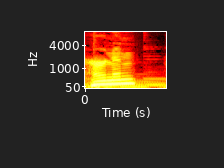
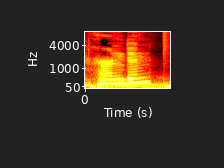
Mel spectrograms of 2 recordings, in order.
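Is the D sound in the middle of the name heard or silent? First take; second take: silent; heard. First: The D in the middle is left out. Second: The D in the middle is pronounced. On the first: "Is there like a silent D?" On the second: "Am I saying that correctly?"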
